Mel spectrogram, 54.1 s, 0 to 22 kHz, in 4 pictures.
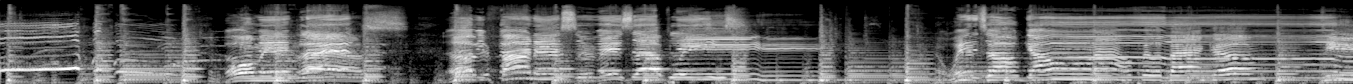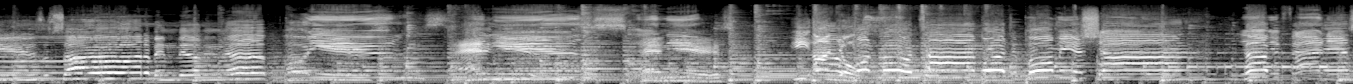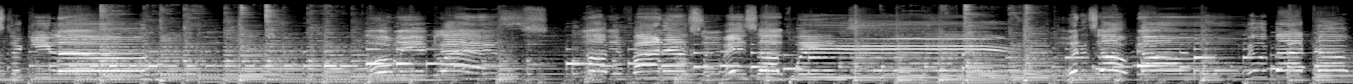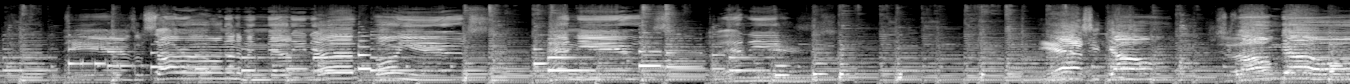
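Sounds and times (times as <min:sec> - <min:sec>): voices singing: 0:00.0 - 0:07.9, 0:09.4 - 0:29.3, 0:30.2 - 0:49.1, 0:51.0 - 0:54.0
bluegrass band playing: 0:00.0 - 0:54.0.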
